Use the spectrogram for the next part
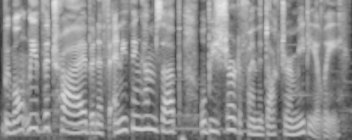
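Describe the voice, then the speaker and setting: A young woman voicing a friendly, helpful craftswoman in a game cutscene, relaxed and reassuring. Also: medium pitch, fast, lightly acted. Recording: game audio with background music.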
